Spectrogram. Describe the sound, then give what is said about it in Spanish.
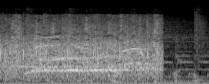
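An applause sound effect of a crowd clapping, dense and steady for about one and a half seconds before it cuts off and leaves a quieter tail. “Yo ya sé poner aplausos.”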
